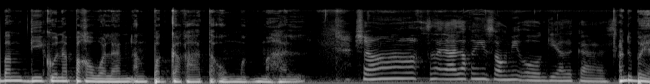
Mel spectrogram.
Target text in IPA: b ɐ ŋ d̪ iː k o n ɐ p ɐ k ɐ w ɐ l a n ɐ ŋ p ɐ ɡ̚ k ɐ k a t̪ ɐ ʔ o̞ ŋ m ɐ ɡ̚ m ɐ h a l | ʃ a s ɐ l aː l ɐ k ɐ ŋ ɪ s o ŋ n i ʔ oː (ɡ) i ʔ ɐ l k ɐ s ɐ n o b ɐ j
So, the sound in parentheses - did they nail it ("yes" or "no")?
yes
